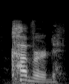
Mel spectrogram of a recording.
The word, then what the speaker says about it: covered: Uh, let's go to the word covered. Instead of covered, it is c covered. Covered. Okay. Give me a v sound.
